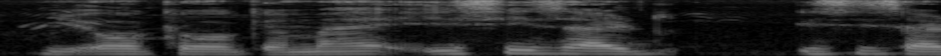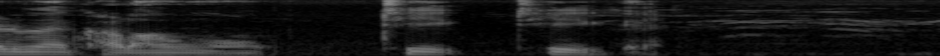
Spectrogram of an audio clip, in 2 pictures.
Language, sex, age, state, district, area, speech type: Urdu, male, 30-45, Uttar Pradesh, Lucknow, urban, spontaneous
